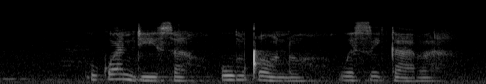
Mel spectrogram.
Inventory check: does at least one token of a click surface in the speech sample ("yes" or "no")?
yes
